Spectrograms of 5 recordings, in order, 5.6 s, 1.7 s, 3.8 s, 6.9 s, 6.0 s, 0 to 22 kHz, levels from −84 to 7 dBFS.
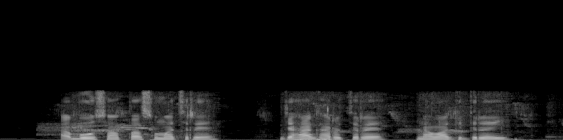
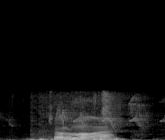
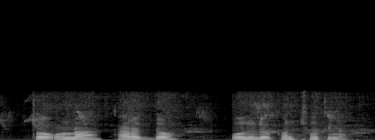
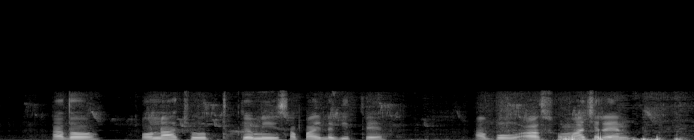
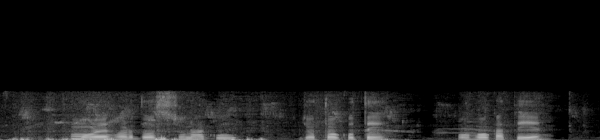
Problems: constant background noise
